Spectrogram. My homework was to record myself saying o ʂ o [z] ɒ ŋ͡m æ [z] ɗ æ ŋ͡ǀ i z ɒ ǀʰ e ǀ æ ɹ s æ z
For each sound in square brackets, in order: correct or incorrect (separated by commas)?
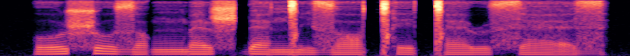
correct, incorrect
